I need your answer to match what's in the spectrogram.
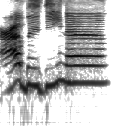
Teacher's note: Letter ब लफ्ज के दरमियान में है तो इस पे हम कलकला करेंगे और कुछ इस तरह से पढ़ेंगे आबदीना।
